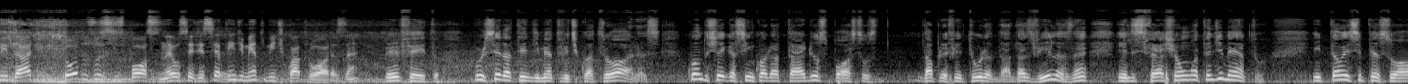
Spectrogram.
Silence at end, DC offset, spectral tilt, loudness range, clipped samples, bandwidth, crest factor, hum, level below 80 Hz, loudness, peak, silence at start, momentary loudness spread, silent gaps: 0 s; under 0.1%; -5.5 dB/octave; 2 LU; under 0.1%; 14 kHz; 12 dB; none; -48 dBFS; -16 LUFS; -2 dBFS; 0 s; 8 LU; none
